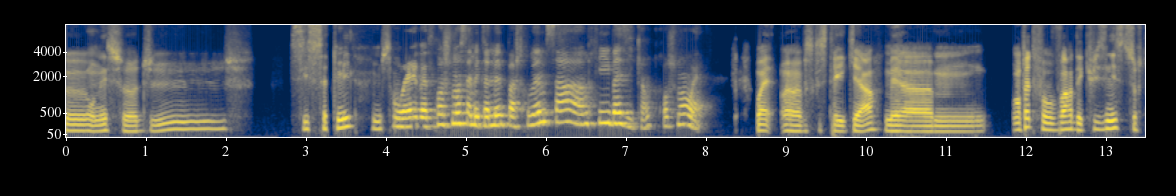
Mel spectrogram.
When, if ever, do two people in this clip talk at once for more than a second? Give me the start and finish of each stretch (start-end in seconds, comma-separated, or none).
none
